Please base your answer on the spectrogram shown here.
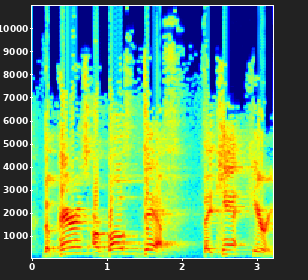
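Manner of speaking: announcing, proclaiming tone. Speaker retells telling a restaurant a toddler's parents are deaf: retelling a very loud announcement. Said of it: "I spoke at a very high volume and said".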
